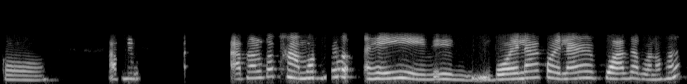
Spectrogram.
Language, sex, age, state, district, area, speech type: Assamese, female, 30-45, Assam, Majuli, urban, conversation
